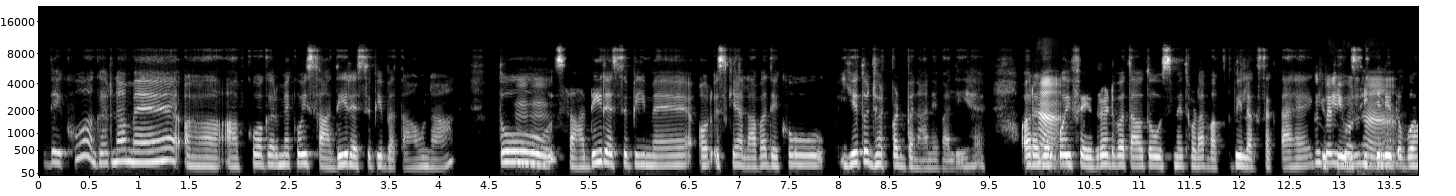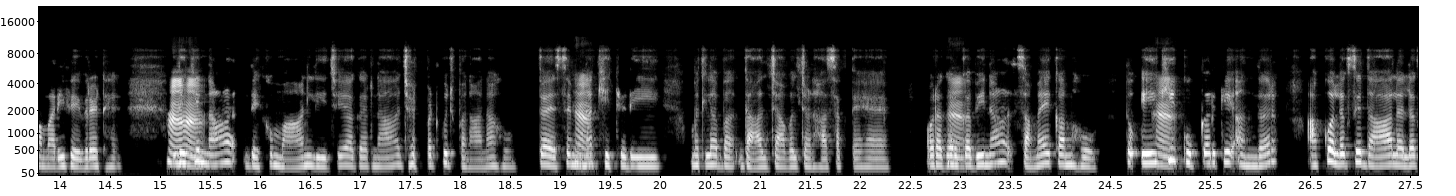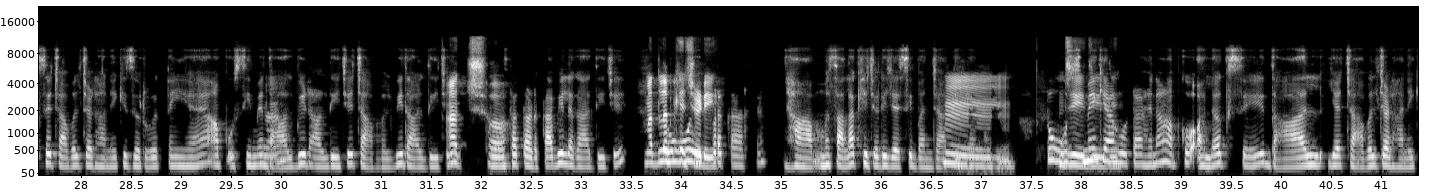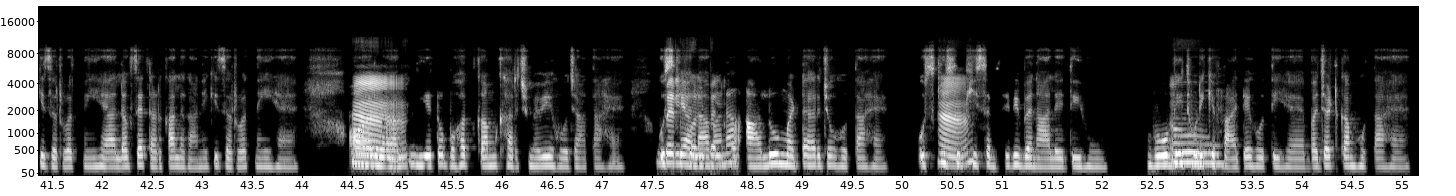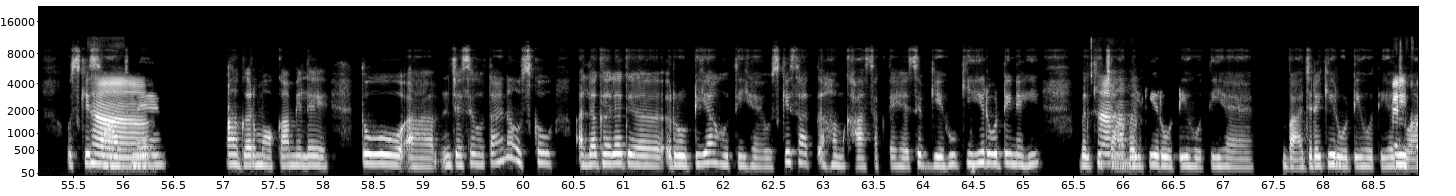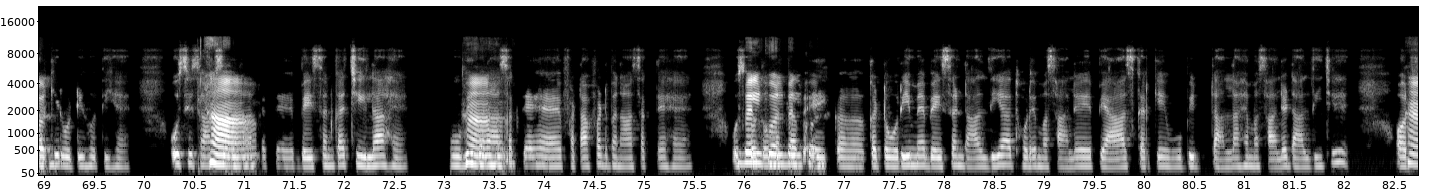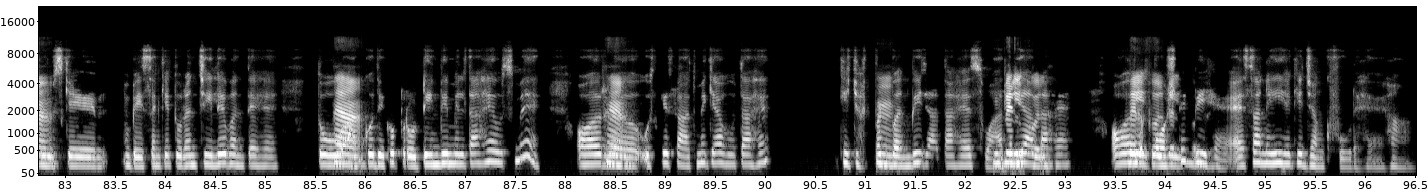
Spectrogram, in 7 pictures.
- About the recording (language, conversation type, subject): Hindi, podcast, बजट में स्वादिष्ट खाना बनाने की तरकीबें क्या हैं?
- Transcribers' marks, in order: "साधी" said as "सादी"; in English: "रेसिपी"; "साधी" said as "सादी"; in English: "रेसिपी"; in English: "फ़ेवरेट"; in English: "फ़ेवरेट"; in English: "बजट"; other background noise; tapping; in English: "जंक फूड"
